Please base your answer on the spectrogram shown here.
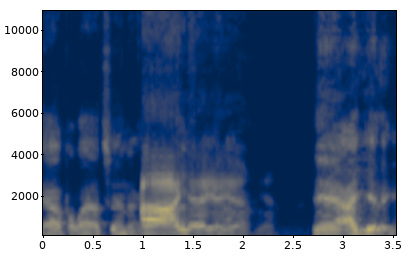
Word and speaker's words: Appalachian: Garage guy, I pronounce Appalachian wrong. I guess it's my Michigan accent. Appalachian. How do you tell them phonetically that's how I always pronounce it. Wow, the one from the South, they say Appalachian.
